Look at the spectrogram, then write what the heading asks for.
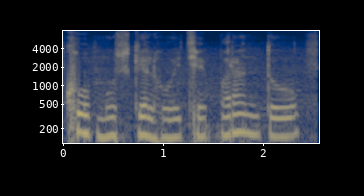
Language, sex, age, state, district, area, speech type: Gujarati, male, 18-30, Gujarat, Rajkot, rural, spontaneous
